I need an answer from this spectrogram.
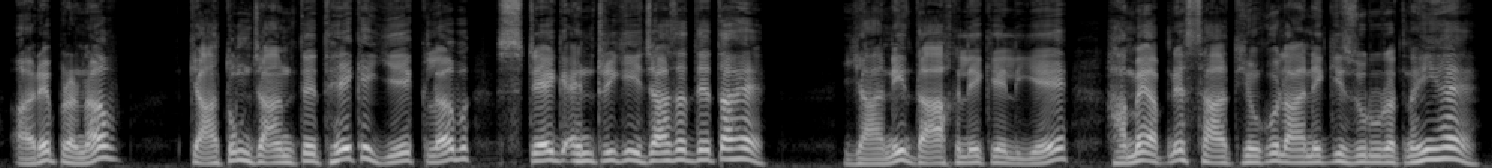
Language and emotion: Urdu, surprised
